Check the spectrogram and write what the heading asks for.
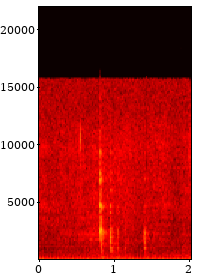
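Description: Faint handling noise of a dreadnought acoustic guitar being moved in its hard case: a few light clicks and taps about a second in, over a low steady hum.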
